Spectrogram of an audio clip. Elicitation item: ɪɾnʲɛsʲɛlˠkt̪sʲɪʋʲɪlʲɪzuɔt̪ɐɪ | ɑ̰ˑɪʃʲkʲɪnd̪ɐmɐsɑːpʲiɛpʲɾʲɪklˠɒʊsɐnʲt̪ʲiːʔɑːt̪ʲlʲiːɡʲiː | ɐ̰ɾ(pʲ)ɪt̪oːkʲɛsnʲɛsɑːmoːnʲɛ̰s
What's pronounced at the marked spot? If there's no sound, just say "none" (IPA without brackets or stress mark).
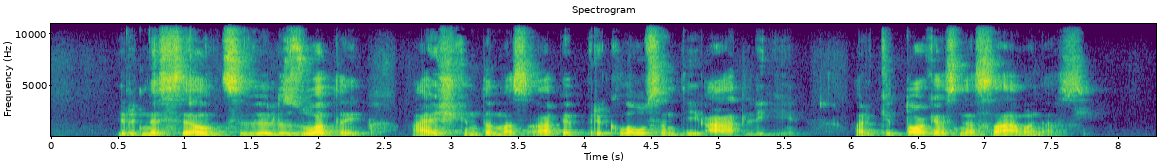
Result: kʲ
